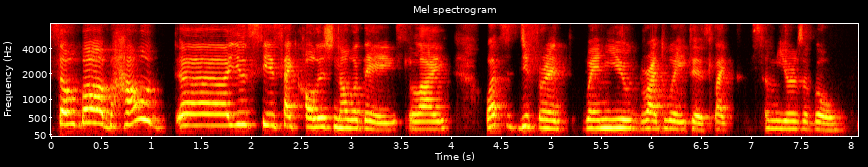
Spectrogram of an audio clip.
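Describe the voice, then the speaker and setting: Fairly slow speech from a woman with a Brazilian Portuguese accent, on a very clean recording with a silent background. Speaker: interviewer, psychology teacher. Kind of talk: interview. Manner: halting.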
